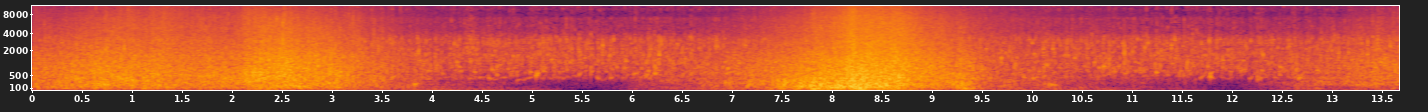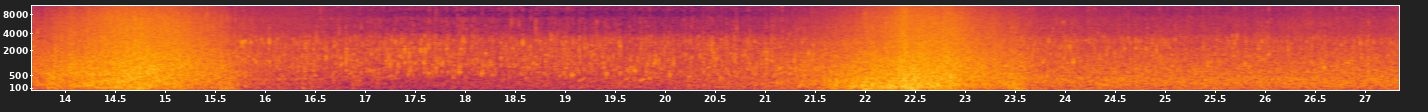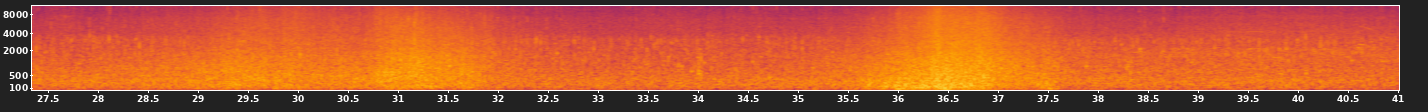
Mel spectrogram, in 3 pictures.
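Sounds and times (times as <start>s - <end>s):
ocean waves: 0.0s - 3.9s, 6.6s - 10.2s, 12.7s - 16.4s, 20.6s - 40.9s.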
